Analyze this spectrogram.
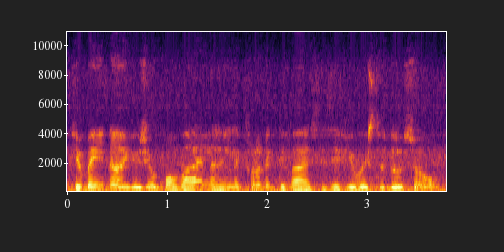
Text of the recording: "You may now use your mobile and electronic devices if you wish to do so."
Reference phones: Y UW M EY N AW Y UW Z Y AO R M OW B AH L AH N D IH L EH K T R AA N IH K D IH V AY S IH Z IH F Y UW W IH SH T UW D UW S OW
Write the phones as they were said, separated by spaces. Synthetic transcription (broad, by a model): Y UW M EY N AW Y UW Z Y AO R M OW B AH L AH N IH L EH K T R AA N IH K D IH V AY S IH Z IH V Y UW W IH S T UW D UW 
